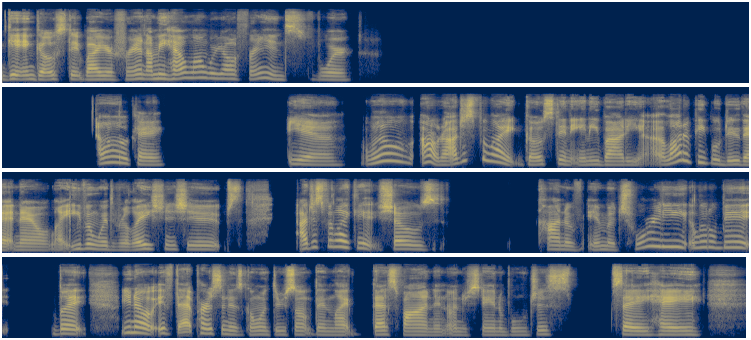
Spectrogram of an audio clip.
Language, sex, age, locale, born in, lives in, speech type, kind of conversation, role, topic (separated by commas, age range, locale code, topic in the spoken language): English, female, 20-24, en-US, United States, United States, conversation, podcast, host, How have strong friendships shaped who you are and how you navigate life?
